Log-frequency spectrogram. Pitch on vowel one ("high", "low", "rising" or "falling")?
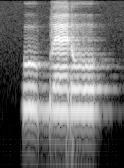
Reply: low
